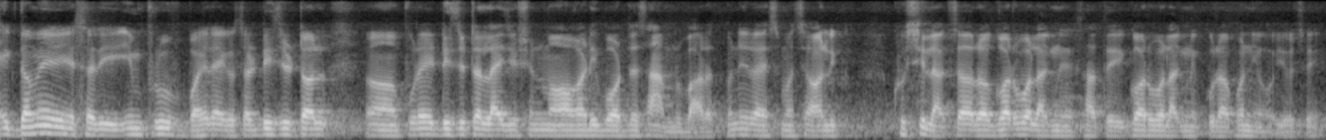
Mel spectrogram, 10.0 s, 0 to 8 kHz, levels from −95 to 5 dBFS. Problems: constant background noise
